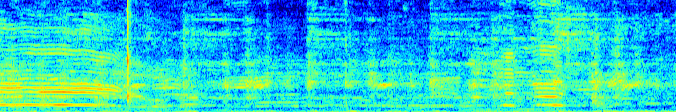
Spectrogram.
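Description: A crowd at a pilgrimage procession on foot to Ekvira, passing through Airoli Koliwada, makes lively cheering and excited babble, close and dense, with voices shouting over one another.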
